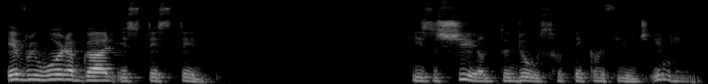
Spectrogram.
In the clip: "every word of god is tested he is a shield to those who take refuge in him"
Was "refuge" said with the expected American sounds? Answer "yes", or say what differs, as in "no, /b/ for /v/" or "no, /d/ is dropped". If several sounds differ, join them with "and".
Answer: yes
